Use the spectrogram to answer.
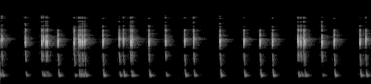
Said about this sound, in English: I thought the Geiger counter was like the actual little contraption. What sound does a Geiger counter make?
